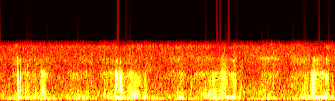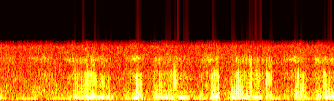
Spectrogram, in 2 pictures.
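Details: Snoring during sleep: rattly, uneven snores repeating about thirty times a minute.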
